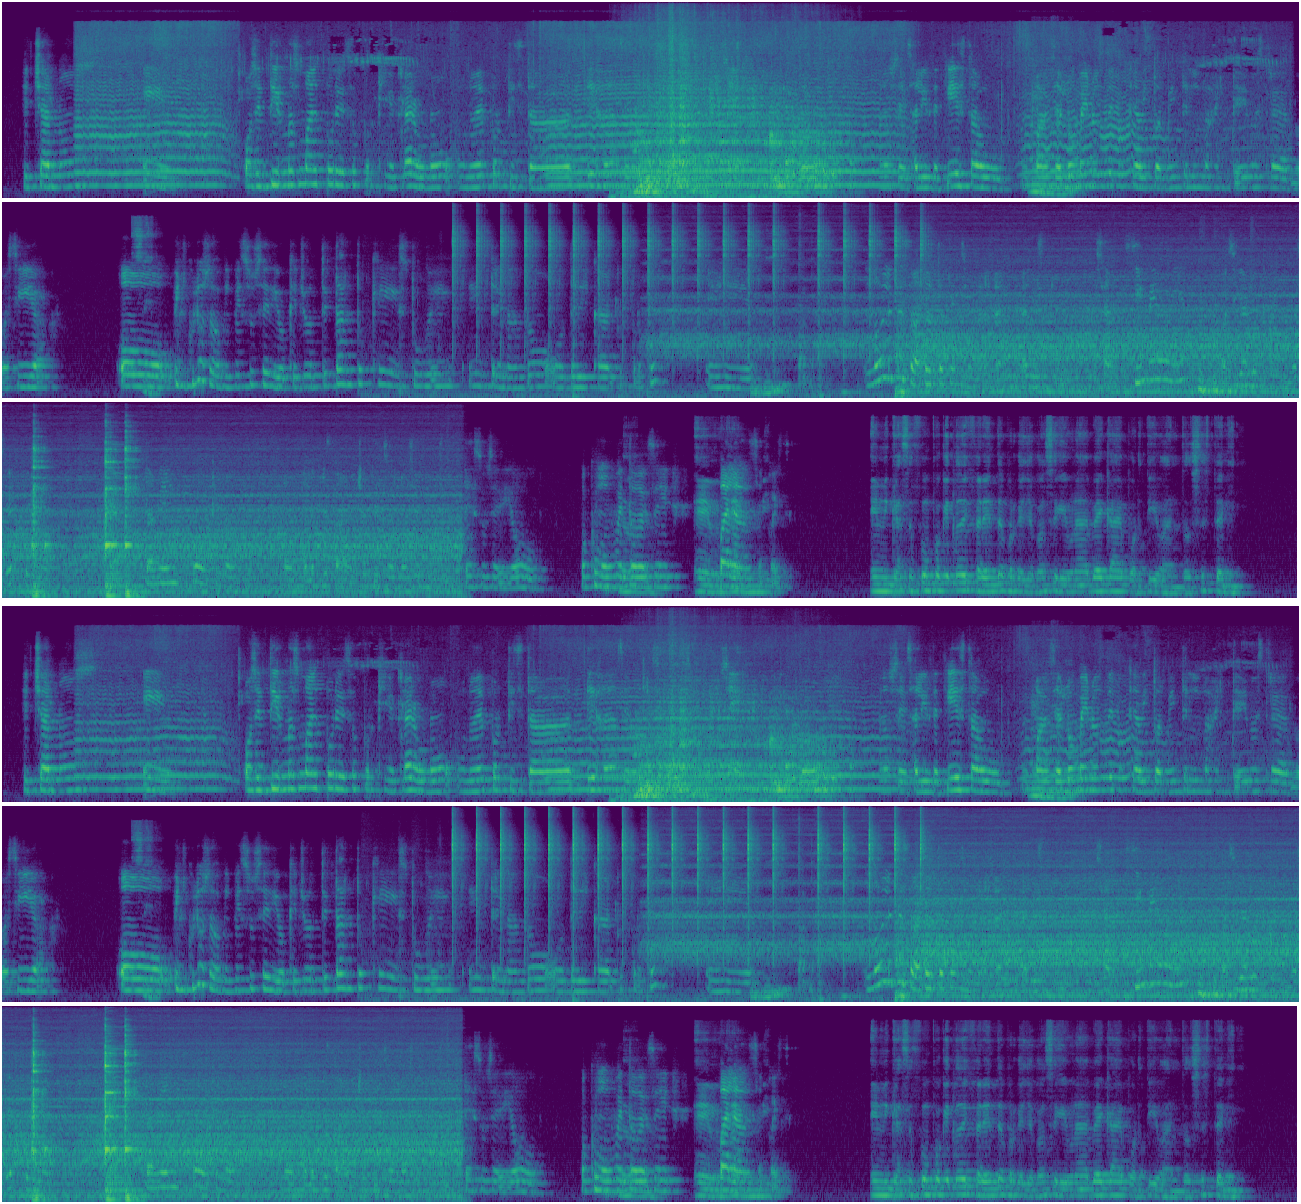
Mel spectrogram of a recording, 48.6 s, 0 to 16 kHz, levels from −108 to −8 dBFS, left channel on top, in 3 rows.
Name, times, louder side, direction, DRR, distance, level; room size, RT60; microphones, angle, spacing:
voice 1, 0.3-1.2 1.7-2.2 3.0-9.3 9.6-10.5 10.9-16.8 17.7-24.4 25.0-25.7 27.0-29.6 29.8-31.1 31.4-33.1 33.7-35.4 35.9-39.2 39.7-40.9 41.4-42.1, right 1 dB, 10° right, 3 dB, 2.6 m, -47 dB
sound 1, 0.9-16.1, left 4 dB, 40° left, 0.6 m, -50 dB
Toilet flush, 7.6-10.7, left 2 dB, 65° left, 1.8 m, -40 dB
voice 2, 12.8-13.4 18.0-18.1 25.6-26.0 31.1-31.8 40.1-40.6 41.1-42.0 43.3-47.8, equal, 10° left, 2 dB, 4.4 m, -48 dB
Fire, 20.7-20.8 21.2-38.2, right 4 dB, 50° right, 1.8 m, -43 dB
23.5 x 18.5 x 2.2 m, 0.36 s
head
